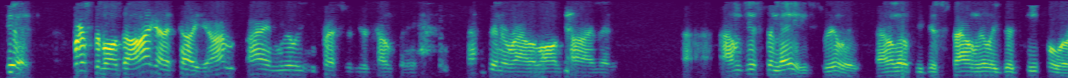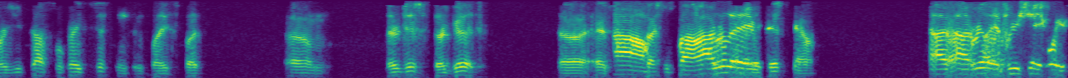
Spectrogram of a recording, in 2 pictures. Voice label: phone compliment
